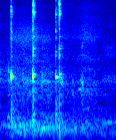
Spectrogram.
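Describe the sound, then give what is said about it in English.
Three or four quick, bright metallic clinks of finger rings against glass in a short cluster, each with a thin ringing tone, moderately quiet, with no talking. “And so every time these things clink on a glass, right?”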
